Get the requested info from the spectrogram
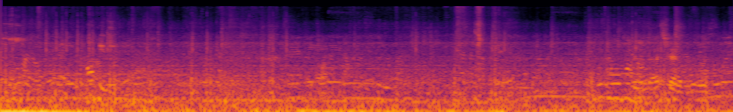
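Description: Double-decker bus's engine and running gear drumming steadily with road noise as the bus drives, heard inside the upper deck, with indistinct voices now and then.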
